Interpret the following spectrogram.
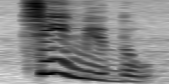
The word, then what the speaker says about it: tímido: Veja só, tímido. A sílaba pronunciada com mais ênfase foi o ti.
